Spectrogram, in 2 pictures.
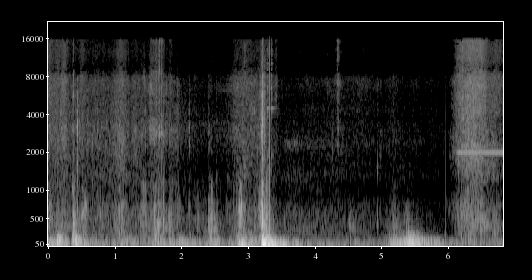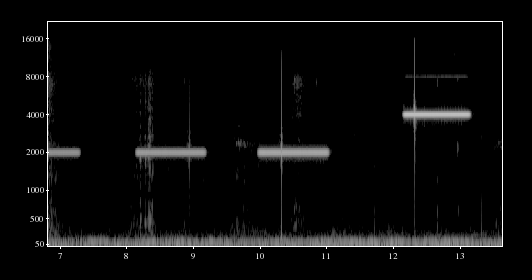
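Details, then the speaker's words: Pure-tone audiometry before hearing-aid fitting, right (better) ear tested first, left nearly deaf; each tone repeated three times, two responses needed: three steady mid-pitched beeps, then a higher beep, after handling noise. "ただし、検査中は、お客様に同じ音を3回鳴らし、正確に2回応答してから、実際に聞いたと判断する必要があります。"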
